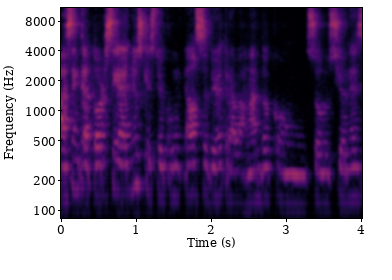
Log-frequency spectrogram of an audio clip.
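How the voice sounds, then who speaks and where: Lively intonation marks this man's medium-pitched voice. He talks at a moderate pace. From US (Cleveland, Ohio), Puerto Rican family. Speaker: nurse and clinical informatics executive. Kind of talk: online presentation. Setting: video call from home. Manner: halting, many fillers.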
